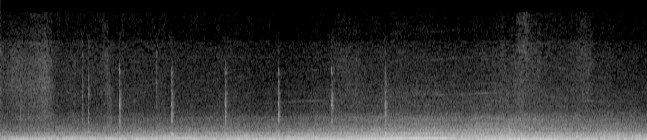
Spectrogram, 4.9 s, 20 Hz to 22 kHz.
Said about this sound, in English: VW Polo facelift, here with the 1 liter 3-cylinder, 110 horsepower turbocharged, and let's accelerate on the motorway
